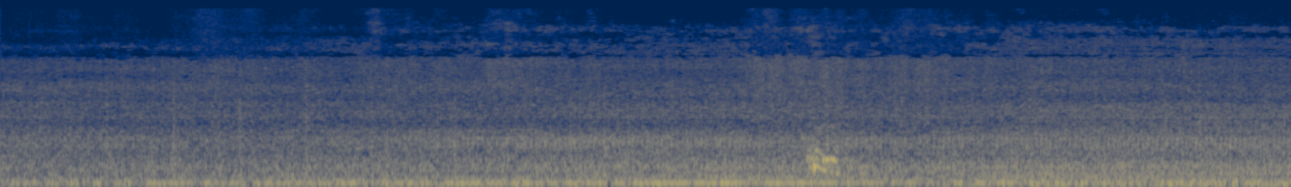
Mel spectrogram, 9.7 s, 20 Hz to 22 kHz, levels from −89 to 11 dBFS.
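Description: Throughout, the audio sounds swirly, hollow and smeared, with blurred attacks and nothing above 18.6 kHz. This is generation loss, likely from roughly fifteen repeated AAC re-encodes.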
